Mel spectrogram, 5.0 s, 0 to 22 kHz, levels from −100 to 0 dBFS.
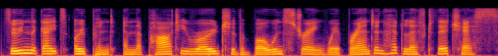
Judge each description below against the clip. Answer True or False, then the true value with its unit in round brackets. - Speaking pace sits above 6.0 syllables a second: False (5.2 syllables/s)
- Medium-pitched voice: True (165 Hz)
